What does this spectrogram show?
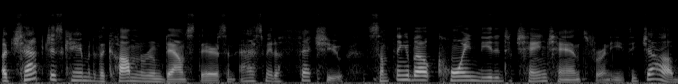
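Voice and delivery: put-on ditzy girl voice. A storyteller voices the halfling girl Reese addressing the group, ditzy halfling girl voice. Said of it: "she's kind of ditzy, so she's kind of like a ditzy blonde".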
